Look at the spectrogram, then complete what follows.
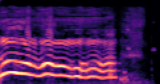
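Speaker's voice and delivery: very high-pitched, crying vocal wail. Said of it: "some high-pitched voice going".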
